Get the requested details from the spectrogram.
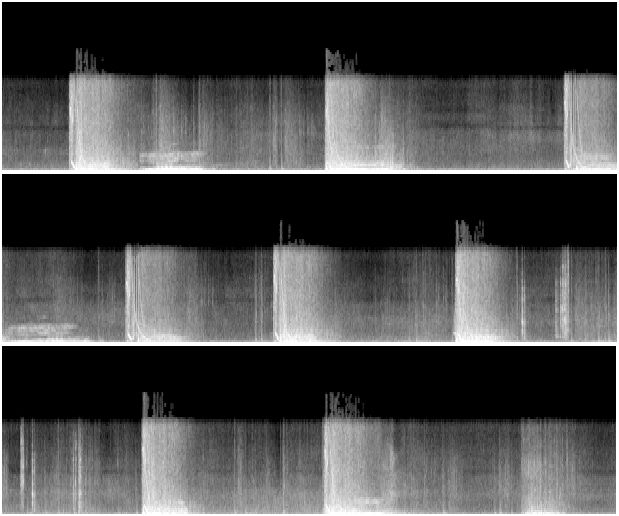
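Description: Loud gunshots boom one at a time, each followed by a rumbling echo.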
